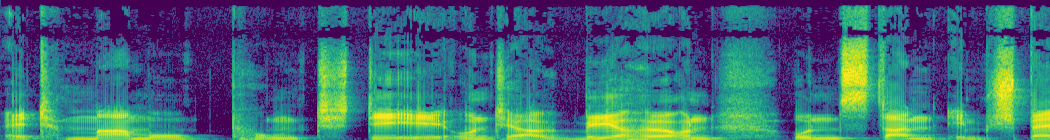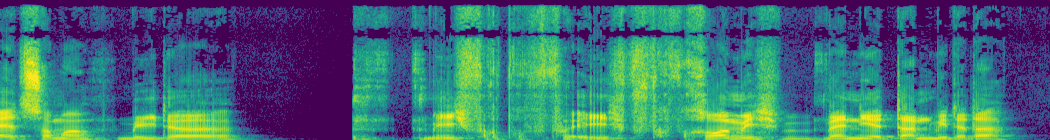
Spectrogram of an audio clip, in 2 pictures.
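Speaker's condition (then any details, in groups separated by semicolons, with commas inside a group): Stuttering; developmental, lifelong, possibly inherited, father stuttered, brother fluent, logopedic speech therapy, constant since second grade; choppy, repetitions, blocks, cannot coordinate speech components, body tenses during blocks, throat sometimes hurts, fluent when singing; prolonged sounds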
